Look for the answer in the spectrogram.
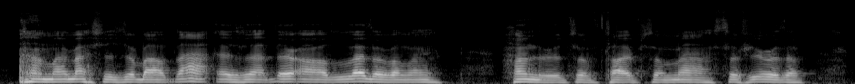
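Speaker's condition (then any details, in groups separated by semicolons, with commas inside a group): ALS; no tracheostomy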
